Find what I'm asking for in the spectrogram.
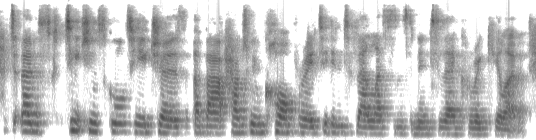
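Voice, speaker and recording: A woman with a British accent speaks fairly quickly in a fairly low pitch with ordinary pitch variation. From United Kingdom. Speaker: school garden educator. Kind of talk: presentation. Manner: loud; animated.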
